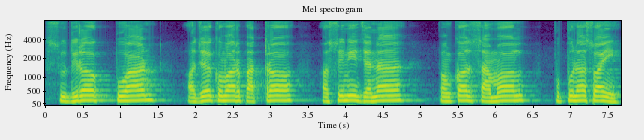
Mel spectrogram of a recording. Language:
Odia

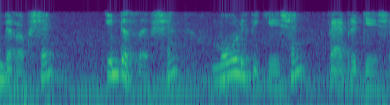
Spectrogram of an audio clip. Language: Malayalam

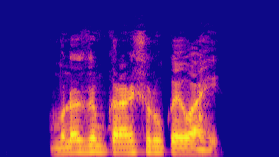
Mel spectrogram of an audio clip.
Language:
Sindhi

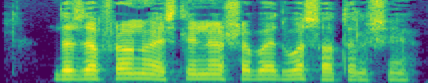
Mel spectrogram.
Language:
Pashto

